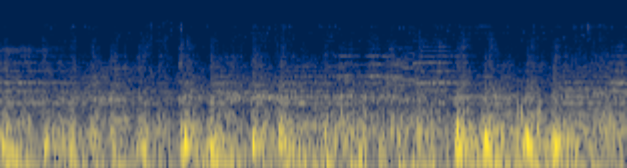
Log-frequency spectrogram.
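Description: Band music from the stadium field heard from high in the stands: drum beats under held melodic tones, with a low rumble beneath.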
